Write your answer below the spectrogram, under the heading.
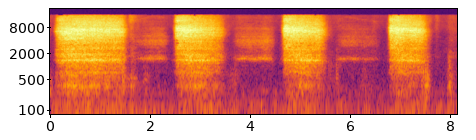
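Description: Air blown by mouth into the valve of an Intex Wave Rider GP500 inflatable jet ski: four long puffs of rushing air about two seconds apart, topping up the soft, deflated inflatable.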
